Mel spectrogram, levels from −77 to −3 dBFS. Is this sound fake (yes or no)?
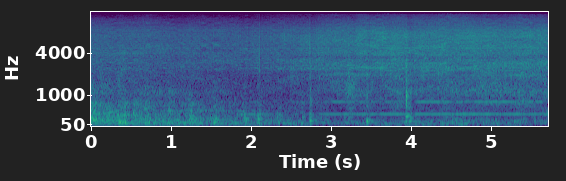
yes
